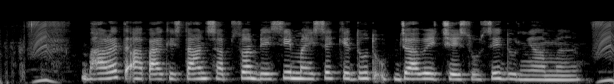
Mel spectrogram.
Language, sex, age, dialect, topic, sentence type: Maithili, female, 25-30, Bajjika, agriculture, statement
